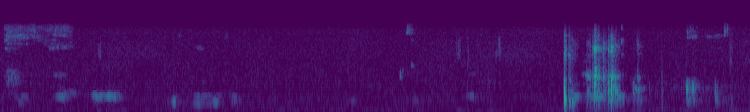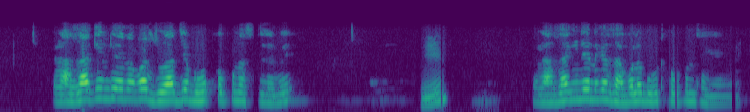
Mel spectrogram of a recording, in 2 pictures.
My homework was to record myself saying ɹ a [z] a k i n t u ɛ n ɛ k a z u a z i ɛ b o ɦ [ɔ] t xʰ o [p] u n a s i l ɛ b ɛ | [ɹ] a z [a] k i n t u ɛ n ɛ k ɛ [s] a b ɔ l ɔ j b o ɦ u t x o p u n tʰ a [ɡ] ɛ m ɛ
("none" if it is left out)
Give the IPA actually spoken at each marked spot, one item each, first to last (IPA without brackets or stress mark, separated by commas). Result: z, u, p, ɹ, a, z, k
